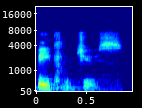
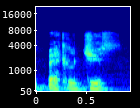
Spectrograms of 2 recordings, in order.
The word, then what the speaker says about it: Betelgeuse: I think you should just launch into astronomy, not worry about pronunciation. But most people call it Betelgeuse, but we know it's not Betelgeuse. The proper way of pronouncing this is Betelgeuse.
